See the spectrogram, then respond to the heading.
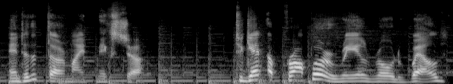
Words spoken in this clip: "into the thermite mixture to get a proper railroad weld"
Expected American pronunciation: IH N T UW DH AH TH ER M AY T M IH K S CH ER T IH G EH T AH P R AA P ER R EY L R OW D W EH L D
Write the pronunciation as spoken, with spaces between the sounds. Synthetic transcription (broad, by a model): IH N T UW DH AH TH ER M AY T M IH K S CH ER T IH G EH T AH P R AA P ER R EY L R OW D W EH L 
